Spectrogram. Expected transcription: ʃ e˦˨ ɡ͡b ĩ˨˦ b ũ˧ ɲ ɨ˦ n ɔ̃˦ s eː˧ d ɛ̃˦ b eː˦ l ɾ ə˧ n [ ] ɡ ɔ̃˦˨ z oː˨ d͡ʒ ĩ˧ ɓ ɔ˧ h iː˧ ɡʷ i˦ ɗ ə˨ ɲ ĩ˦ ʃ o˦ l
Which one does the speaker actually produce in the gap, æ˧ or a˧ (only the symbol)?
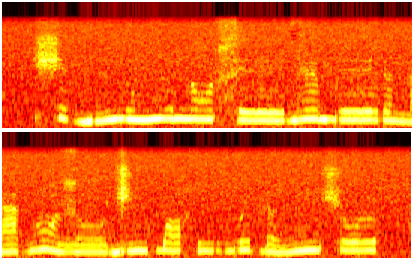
a˧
